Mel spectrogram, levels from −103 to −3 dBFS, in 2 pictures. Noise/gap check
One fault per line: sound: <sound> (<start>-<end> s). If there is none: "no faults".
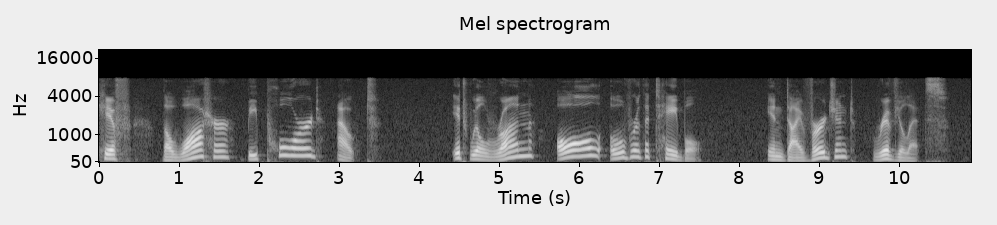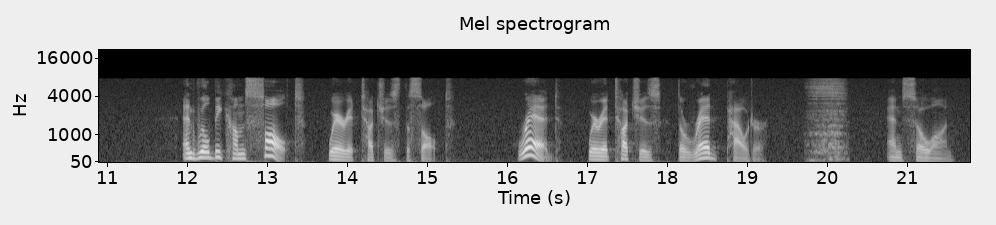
sound: sniff (19.7-20.3 s)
